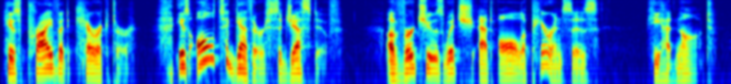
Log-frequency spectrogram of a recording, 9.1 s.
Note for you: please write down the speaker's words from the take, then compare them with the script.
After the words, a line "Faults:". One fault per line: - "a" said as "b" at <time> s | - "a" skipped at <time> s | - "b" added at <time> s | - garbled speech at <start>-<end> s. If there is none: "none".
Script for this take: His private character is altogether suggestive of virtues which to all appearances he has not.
His private character is altogether suggestive of virtues which at all appearances he had not.
Faults:
- "to" said as "at" at 6.0 s
- "has" said as "had" at 8.2 s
